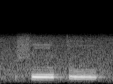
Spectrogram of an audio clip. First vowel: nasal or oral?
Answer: nasal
